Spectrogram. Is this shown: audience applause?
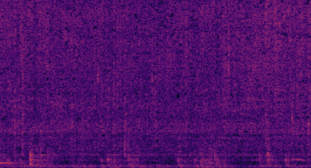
no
